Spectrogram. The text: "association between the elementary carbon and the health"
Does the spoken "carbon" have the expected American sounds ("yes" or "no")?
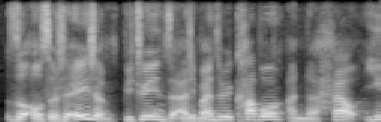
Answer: no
